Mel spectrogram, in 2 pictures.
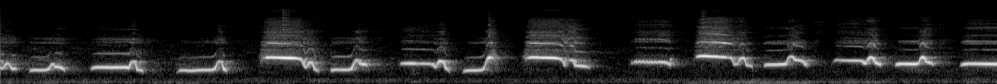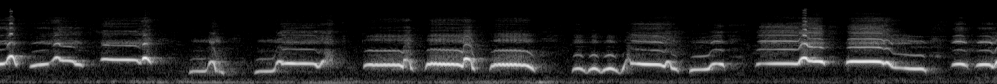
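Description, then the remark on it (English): A hand flute plays a breathy, hooting melody of short, wavering notes in a mid register, phrased in quick bursts with brief gaps, steady and fairly loud with no talking. “That I have to admit is a hand flute.”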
